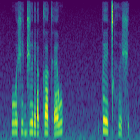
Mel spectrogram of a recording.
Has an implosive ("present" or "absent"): absent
